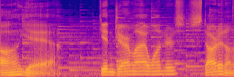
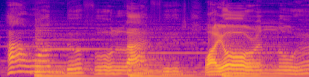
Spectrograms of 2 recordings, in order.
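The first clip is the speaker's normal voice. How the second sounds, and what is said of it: Sung impression of a pop singer. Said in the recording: “my Elton John impression ... some smooth Elton John”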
